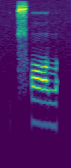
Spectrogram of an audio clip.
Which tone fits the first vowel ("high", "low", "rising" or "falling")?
low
